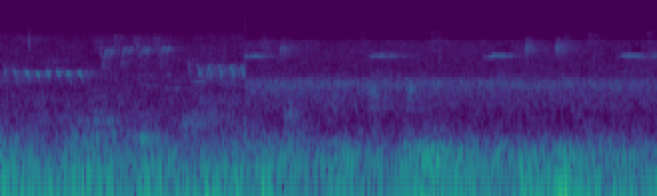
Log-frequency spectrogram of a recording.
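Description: Songbirds chirping: a few quick trilled phrases in the first two seconds, then single short high chirps about once a second, over a low steady rumble.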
